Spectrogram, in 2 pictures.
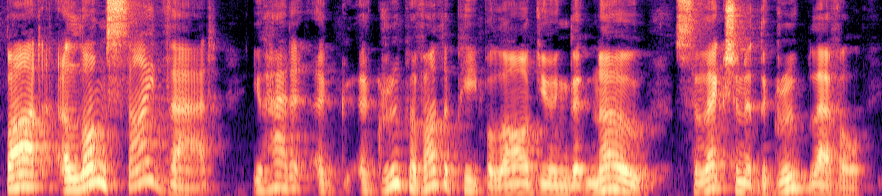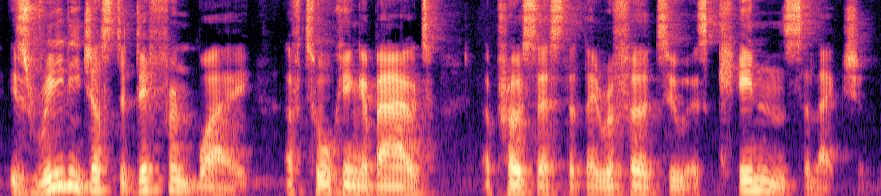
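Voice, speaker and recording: A man explaining ideas as an interview guest in a measured, precise academic way, often repeating and reformulating phrases as he thinks. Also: mid-range voice, animated, a bit bright.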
